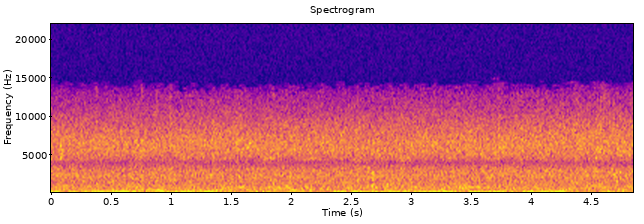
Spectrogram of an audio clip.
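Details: Low rumbling motor hum with soft wind in the background and no animal sounds.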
